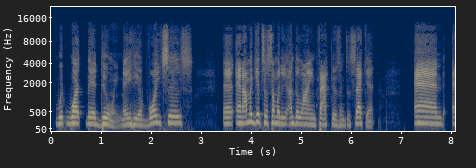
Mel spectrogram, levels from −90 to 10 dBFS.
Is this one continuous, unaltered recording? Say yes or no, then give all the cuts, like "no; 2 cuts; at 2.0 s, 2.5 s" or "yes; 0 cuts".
no; 1 cut; at 5.9 s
